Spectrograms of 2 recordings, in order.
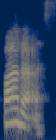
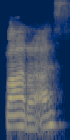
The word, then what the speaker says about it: Perez: And I'm like, oh, like I pronounce it like Natalia Paraz, and like that's how it's pronounced. And he's like, no, it's not. And I'm like, excuse me? And he said it's pronounced like Perez, and I'm like, no, it's pronounced Paraz.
